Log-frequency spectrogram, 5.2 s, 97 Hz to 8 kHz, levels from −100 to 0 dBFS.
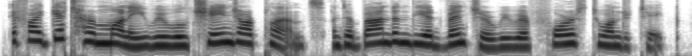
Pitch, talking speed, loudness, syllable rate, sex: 245 Hz, 220 wpm, -17 LUFS, 6.3 syllables/s, female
